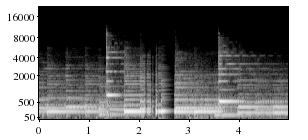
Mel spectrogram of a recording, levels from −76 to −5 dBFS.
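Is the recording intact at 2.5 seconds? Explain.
No. From 2.11 to 2.46 s, repeated packet loss opens five short holes, the longest 40 ms, each patched by repeating the preceding sound. Nearly half that stretch is concealment, so it comes out choppy and robotic, with pieces missing.

At 2.5 s itself, a long network dropout likely stopped audio arriving from 2.46 to 2.72 s. The receiver fills all 240 ms by stretching the last sound into a buzzy, fading continuation with no silent gap. The original material there is lost.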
